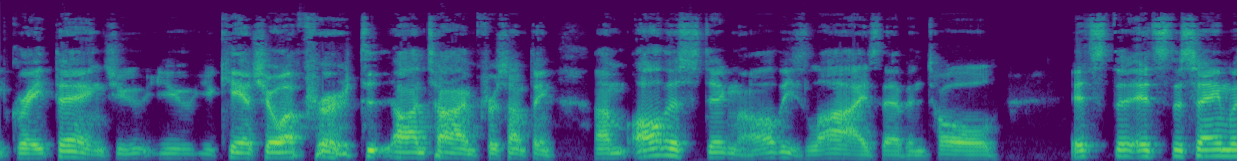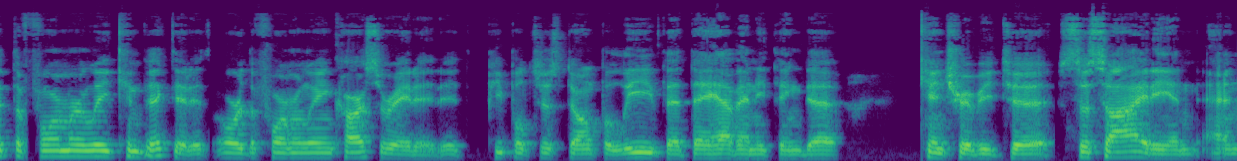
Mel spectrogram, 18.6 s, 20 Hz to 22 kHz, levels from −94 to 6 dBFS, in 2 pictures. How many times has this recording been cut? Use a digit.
4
